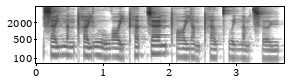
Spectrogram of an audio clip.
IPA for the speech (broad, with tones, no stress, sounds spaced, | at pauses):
s ɐ˨˧ j ŋ ɐ˨˧ ŋ pʰ ɐ˨˧ j w uː˨˩ w ɔː˨˩ j pʰ ɐ˧ k̚ s œː˥ n pʰ ɔː˨ j ɐ˨˩ m pʰ ɐ˨˧ w kʷʰ ɐ˨ j n̪ ɐ˨˩ m t͡sʰ ɵ˨ ɥ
